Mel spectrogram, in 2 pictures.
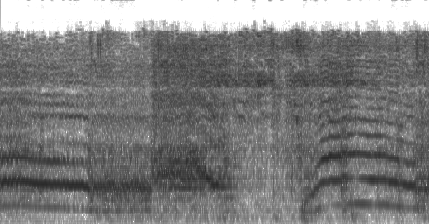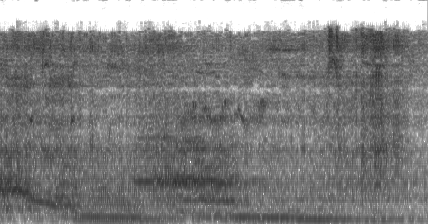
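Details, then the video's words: African elephant letting out wavering, arched trumpet calls followed by a deep, drawn-out rumble, rough and harmonic throughout, with steady background hiss. "African elephant sound effect"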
